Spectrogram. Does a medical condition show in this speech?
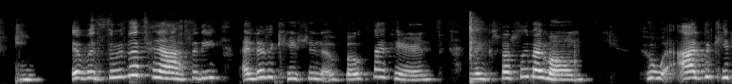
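Yes: cerebral palsy; severe, wheelchair.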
